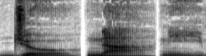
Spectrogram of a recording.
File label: "jonani", concat syllables; Affixing experiment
